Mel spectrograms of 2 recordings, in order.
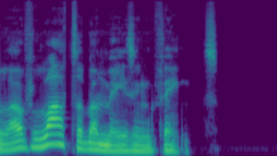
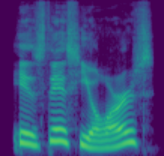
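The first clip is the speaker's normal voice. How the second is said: slow, high neighbour's question; drawn out, pointed question; 9 semitones higher, slower than usual. A narrator's reading. Neighbour holding up garbage, slow high question. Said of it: "Missus Grenly asked".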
